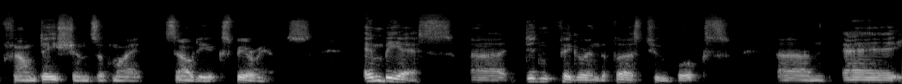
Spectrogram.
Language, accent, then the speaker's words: English; United Kingdom; accent: British; moved away as an adult; now in Washington, United States; I've got a British accent. Yes, I was born in Britain. I came here, what is now in 2006, 15 years ago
